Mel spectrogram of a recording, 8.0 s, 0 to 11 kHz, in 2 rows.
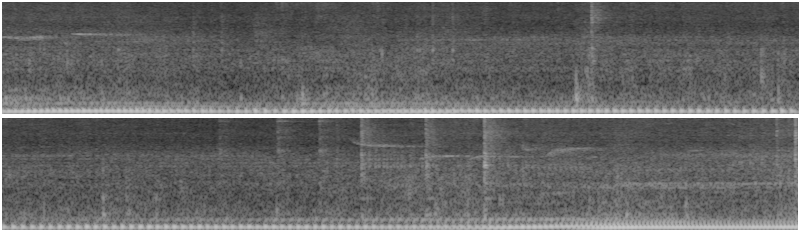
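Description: Modified Suzuki Jimny JA11's engine running steadily at low revs as the 4x4 crawls over rough ground, with a few light knocks. Near the end the revs rise a little and it gets louder.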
